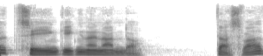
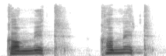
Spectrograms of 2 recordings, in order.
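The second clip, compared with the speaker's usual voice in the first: high, raised urgent call; 8 semitones higher, 5 dB louder than usual. A narrator's reading. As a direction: call someone to come along. Boys calling as storm starts. (hoch und dringend rufen)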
